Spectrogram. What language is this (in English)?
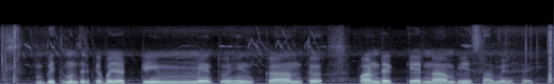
Magahi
